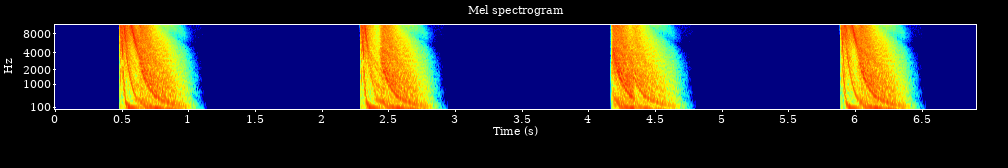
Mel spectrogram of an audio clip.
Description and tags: Sounds of shots from sci-fi weapons. Synthesis on the Sytrus synthesizer Subsequent multi-stage processing and combination of layers. Enjoy it. If it does not bother you, share links to your work where this sound was used.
